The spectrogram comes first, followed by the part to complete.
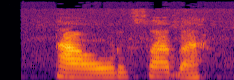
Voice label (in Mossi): "taoor soaba", moore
